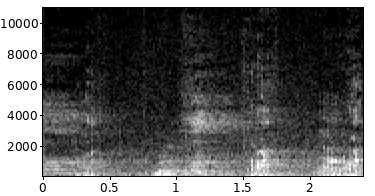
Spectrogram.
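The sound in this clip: Pigs kept as farm livestock grunting: a steady series of low, rough grunts and snorts overlapping one another at moderate loudness, with no talk.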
